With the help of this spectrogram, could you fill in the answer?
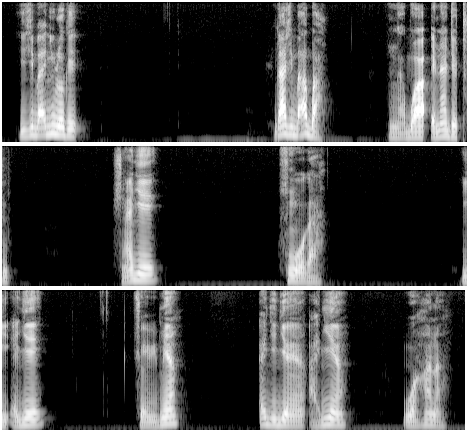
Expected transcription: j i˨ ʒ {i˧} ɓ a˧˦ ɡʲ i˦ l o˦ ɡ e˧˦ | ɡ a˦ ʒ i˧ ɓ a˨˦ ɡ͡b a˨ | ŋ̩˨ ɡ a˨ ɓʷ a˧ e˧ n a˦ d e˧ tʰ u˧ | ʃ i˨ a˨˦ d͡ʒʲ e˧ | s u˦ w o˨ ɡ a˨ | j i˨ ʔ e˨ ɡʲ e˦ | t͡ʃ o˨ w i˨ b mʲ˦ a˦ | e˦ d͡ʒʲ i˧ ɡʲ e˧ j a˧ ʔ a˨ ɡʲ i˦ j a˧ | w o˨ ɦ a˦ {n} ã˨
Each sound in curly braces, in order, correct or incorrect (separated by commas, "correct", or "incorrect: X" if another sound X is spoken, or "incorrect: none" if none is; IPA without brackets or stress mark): correct, correct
